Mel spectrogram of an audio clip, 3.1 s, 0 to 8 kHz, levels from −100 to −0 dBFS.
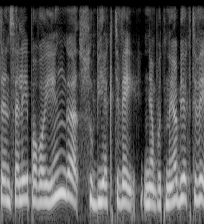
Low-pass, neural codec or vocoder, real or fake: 7.2 kHz; none; real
